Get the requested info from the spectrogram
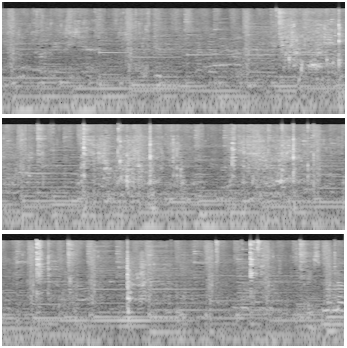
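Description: Background music runs throughout, with water pouring into a steel pressure cooker early on. Later comes a metal slotted spoon stirring rice and gravy, clinking sharply against the pot several times.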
